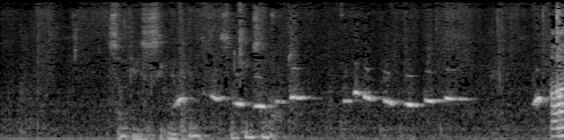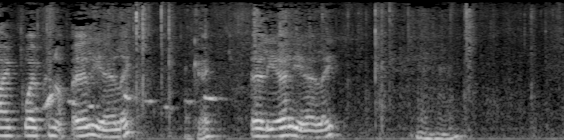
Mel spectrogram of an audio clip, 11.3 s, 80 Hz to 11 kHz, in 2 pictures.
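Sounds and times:
speech: 1.1 - 3.0, 5.5 - 9.1
person whistling a short tune: 1.7 - 8.0.

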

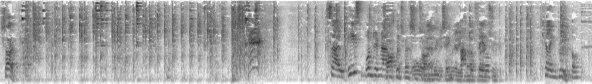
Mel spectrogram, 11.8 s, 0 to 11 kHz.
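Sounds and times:
speech: 0.1 - 0.6, 6.6 - 10.2, 10.9 - 11.8
plastic bag of dried plums crinkling as it is pulled open: 4.6 - 6.6.

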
